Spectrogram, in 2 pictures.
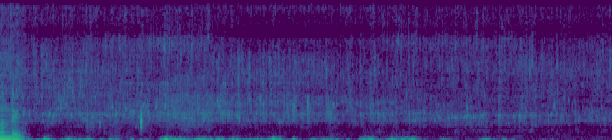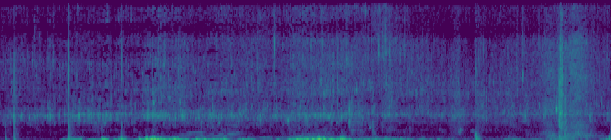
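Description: Small trickle of water running down rocks, faint and steady, with irregular low rumbles on the microphone that are loudest around ten and twelve seconds in.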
